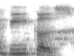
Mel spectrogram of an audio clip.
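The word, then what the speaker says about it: vehicles: व्हीकल्स. मैंने भी गलत बोला. व्हीकल्स, एच का साउंड आता है.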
